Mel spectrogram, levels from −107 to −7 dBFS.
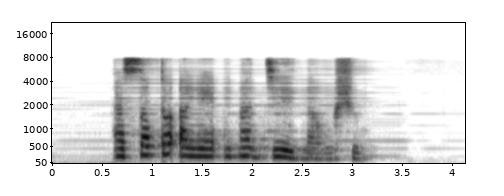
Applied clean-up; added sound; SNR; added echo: neural mask model DeepFilterNet 3.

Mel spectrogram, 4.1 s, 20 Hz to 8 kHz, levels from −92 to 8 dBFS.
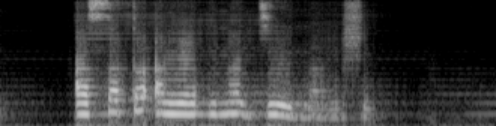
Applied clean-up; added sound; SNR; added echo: neural separator model SepFormer DNS4.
